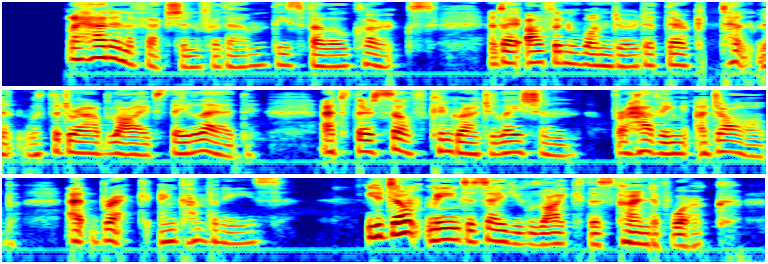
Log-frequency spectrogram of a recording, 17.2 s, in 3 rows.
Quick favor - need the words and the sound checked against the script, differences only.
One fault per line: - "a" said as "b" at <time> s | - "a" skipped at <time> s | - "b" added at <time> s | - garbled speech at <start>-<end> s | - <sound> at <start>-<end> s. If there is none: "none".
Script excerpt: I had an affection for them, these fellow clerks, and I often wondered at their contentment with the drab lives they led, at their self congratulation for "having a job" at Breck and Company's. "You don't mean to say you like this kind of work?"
- dropout at 5.3-5.4 s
